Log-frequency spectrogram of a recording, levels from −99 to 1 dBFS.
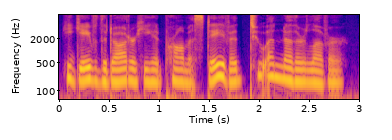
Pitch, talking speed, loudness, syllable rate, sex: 175 Hz, 220 wpm, -16 LUFS, 6.4 syllables/s, female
